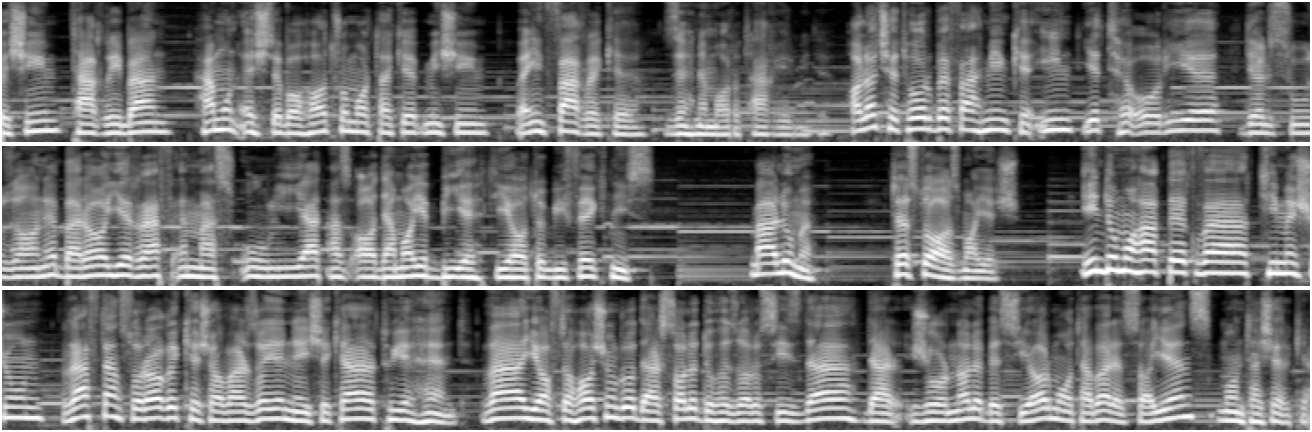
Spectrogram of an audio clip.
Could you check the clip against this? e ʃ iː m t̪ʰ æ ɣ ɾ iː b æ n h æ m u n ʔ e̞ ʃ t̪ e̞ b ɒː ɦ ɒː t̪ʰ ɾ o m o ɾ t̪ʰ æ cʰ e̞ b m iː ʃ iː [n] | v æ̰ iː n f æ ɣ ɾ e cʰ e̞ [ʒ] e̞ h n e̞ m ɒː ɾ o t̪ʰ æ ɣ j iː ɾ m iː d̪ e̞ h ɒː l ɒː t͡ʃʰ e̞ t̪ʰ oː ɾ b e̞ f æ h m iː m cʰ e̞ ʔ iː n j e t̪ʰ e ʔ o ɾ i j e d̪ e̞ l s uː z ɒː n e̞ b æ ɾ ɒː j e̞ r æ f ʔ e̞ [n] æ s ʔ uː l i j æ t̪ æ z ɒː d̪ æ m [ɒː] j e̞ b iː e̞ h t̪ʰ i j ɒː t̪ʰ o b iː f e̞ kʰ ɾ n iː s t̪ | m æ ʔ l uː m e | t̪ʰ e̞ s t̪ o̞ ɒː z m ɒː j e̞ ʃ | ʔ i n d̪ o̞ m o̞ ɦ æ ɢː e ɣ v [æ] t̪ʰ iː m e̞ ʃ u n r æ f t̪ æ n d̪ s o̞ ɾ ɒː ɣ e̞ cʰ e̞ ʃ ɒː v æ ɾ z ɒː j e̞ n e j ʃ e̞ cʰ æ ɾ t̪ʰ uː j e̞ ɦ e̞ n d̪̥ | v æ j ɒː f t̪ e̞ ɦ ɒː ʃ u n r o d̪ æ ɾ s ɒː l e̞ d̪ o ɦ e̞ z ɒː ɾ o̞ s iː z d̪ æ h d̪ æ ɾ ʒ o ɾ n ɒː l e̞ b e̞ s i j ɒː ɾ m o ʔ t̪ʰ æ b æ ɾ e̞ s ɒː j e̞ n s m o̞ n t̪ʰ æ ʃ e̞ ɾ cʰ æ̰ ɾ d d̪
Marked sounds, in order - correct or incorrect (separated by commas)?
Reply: incorrect, incorrect, incorrect, correct, correct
